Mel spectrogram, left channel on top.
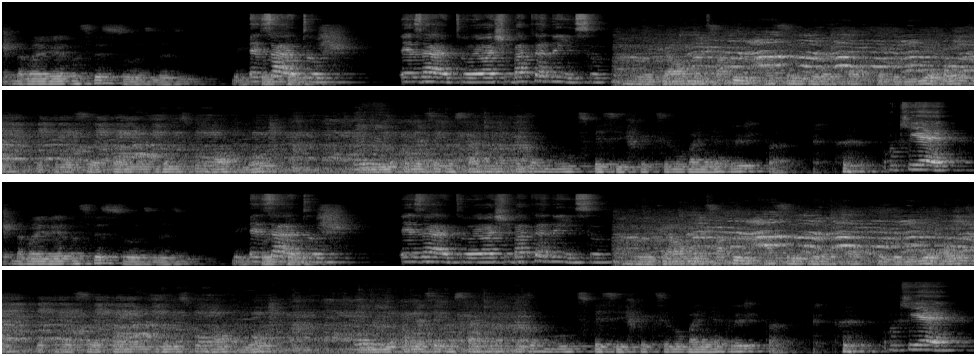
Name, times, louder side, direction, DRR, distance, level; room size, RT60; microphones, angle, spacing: voice 1, 0.0-1.9 2.3-3.4 6.2-12.5 13.3-17.5 18.0-18.4, equal, 20° right, 1.1 m, -31 dB
voice 2, 2.5-3.3 4.0-6.1 13.2-13.7 18.6-19.2, left 3 dB, 20° left, 0.8 m, -29 dB
sound 1, 6.1-15.0, equal, 40° right, 2.7 m, -31 dB
10.0 x 4.2 x 4.7 m
head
